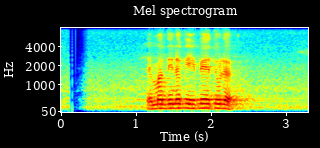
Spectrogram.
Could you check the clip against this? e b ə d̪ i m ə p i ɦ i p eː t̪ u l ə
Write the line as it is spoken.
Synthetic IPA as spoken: e m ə d̪ i n ə k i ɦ i p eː t̪ u l ə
